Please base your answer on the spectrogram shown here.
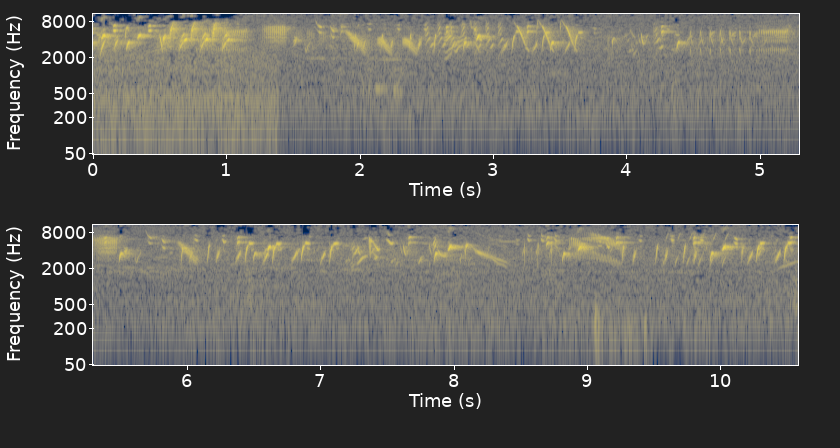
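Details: European goldfinch in spirited batbata song, free of sound effects: an opening second of loud twittering over rumbling noise, then steady rapid chirps, sweeping whistled notes and short trills continuing throughout.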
